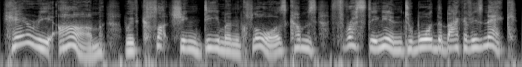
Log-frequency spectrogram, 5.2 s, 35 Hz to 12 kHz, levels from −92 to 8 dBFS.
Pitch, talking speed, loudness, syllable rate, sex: 175 Hz, 185 wpm, -17 LUFS, 4.7 syllables/s, male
